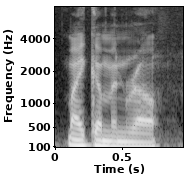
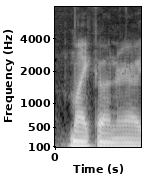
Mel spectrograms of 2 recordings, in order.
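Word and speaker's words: Maika Monroe: Micah Monroe. – Micah Monroe, yeah.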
